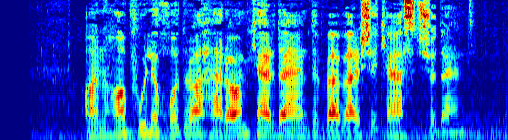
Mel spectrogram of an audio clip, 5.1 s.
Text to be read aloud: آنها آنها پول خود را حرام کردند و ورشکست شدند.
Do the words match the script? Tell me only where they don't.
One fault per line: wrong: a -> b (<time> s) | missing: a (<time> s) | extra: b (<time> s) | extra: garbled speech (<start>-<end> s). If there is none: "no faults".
missing: آنها (1.3 s)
